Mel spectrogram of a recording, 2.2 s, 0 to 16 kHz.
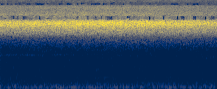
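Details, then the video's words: Brief burst of massed periodical cicadas crowding a tree in May 2024, an unbroken piercing high drone holding steady throughout, with no other clear sounds. "Periodical Cicadas Swarming Tree"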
